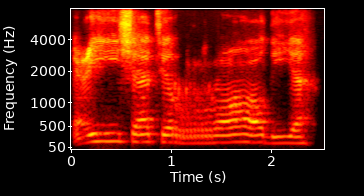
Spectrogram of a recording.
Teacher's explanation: although the kasratani have gunna sound, is a tanween, but because a ra coming after it, this will prevent the gunna from coming out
